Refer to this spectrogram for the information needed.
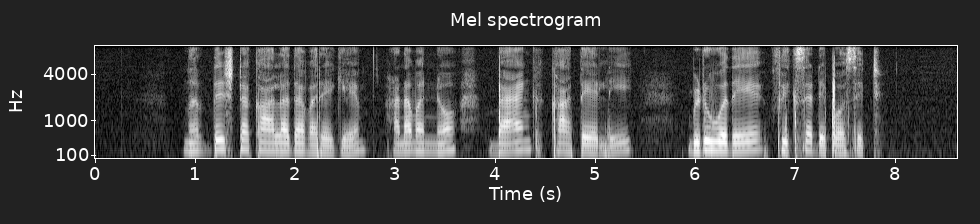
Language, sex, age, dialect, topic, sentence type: Kannada, female, 46-50, Mysore Kannada, banking, statement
